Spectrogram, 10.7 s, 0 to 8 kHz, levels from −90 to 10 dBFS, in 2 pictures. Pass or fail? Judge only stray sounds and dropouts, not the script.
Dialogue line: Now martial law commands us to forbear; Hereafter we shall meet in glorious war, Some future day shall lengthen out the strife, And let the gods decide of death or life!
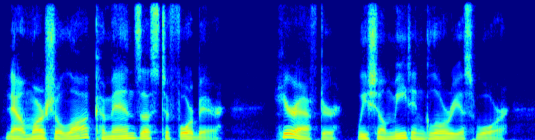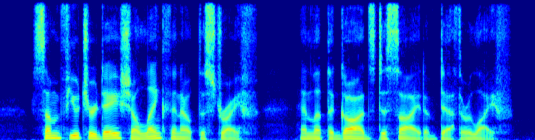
pass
